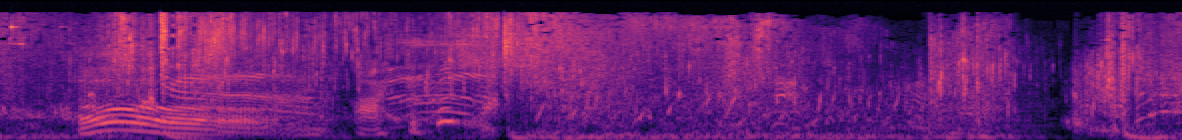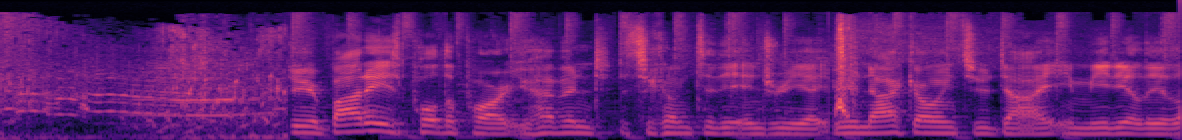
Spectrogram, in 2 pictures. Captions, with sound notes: - Oh, an octopus? (fighter screams) So your body is pulled apart. You haven't succumbed to the injury yet. You're not going to die immediately.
